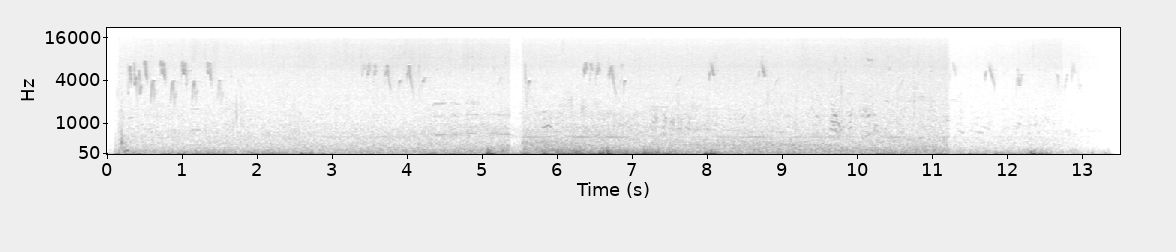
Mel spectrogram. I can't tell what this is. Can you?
A bird singing. Recorded with a Zoom H1 recorder.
